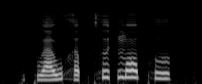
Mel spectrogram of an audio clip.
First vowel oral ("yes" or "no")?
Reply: yes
